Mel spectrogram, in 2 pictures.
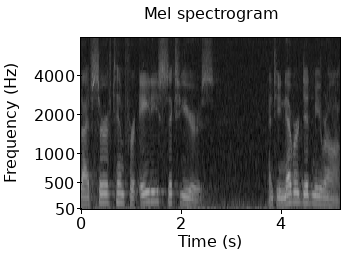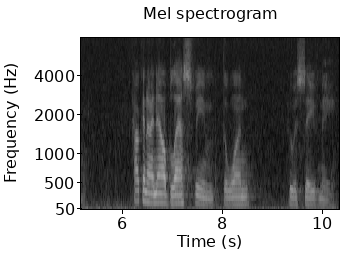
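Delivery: slow, softening, unhurried answer; solemn reply. Retold or imitated. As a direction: let it sink softly to a hushed close. Martyr's solemn reply to his judge.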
